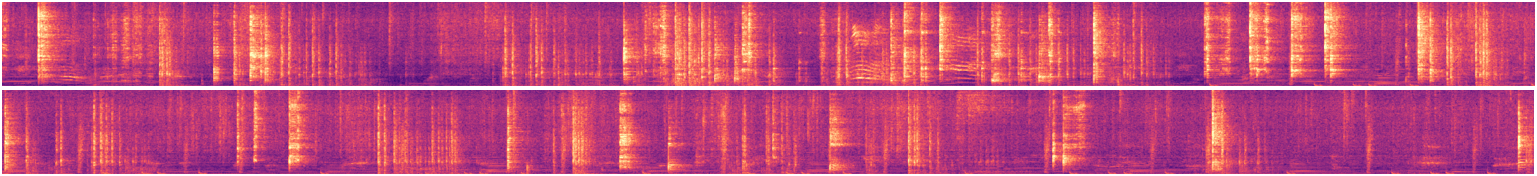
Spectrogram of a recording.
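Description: Noodles sizzling in a hot wok while two metal ladles toss them, scraping and clinking against the pan many times throughout.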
